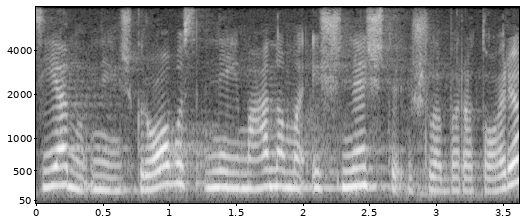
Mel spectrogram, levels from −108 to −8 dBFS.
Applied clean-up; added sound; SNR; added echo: none; none; none; none.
